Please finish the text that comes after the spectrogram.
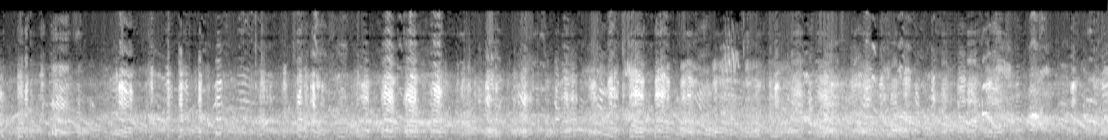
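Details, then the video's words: A busy group of parrots chirps constantly; quick sharp squeaks pile on each other, with louder bursts standing out every second or so. "Parrots chirping sounds"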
